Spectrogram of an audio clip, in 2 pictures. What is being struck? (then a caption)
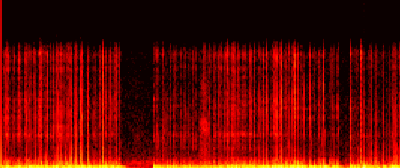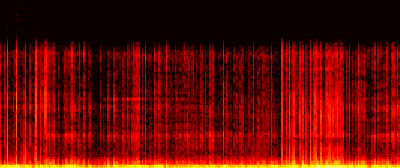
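Foam microphone windscreen. A black foam microphone windscreen is scratched slowly with the fingernails of both hands. A dense, low, muffled rubbing and scratching runs throughout, with a brief silence near two seconds and a short dip before the five-second mark.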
